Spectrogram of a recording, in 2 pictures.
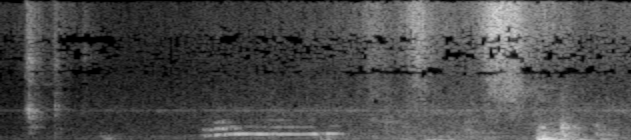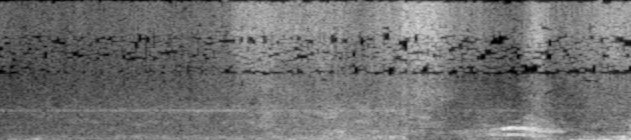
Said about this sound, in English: Folks, I think, oh, the cat is biting. You guys want to see my cat? Come here.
